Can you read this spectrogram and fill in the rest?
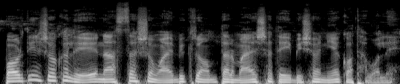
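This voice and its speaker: A man's voice: fairly low pitch, animated, brisk, a little mellow, no room sound. A man reading scripted story narration as a storyteller.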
